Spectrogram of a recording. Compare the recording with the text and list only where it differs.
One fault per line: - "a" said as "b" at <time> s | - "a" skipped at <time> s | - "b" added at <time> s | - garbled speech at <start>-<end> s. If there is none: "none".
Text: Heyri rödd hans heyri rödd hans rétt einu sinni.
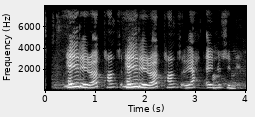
none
